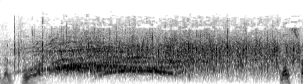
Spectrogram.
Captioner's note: cheering and applause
